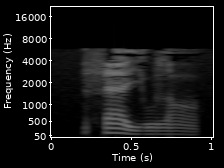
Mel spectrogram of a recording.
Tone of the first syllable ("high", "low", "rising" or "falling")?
falling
